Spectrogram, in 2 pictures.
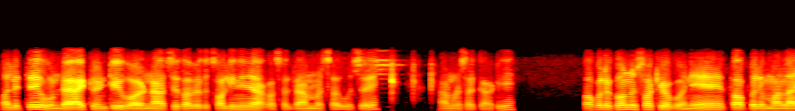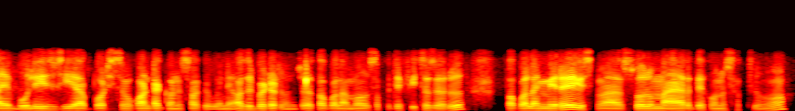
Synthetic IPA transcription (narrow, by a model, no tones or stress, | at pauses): mʌjlet̪jejɦuɳɖaːjʈweɳʈibʱʌrnat͡sʌĩt̪ʌpaĩkot͡sʌliniɾakot͡sʰʌlɾamrot͡sʰʌut͡sʌj̃ramrot͡sʰʌɡaɽi | t̪ʌpaĩleɡʌrnʌsʌkjobʱʌnet̪ʌpaĩlemʌlajbolisjapʌrsʰi̥smakʌɳʈak̚ʈ̚ɡʌrnʌsʌkjobʱʌneʌd͡zʌbeʈʌrɦunt͡sʰʌt̪ʌpaĩlajmʌsʌbʌt̪ipʰit͡sʌrsʌɾut̪ʌpaĩlajmeɾʌjesmasoɾumaːeɾʌd̪ekʰawnʌsʌk̚t͡sʰuo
